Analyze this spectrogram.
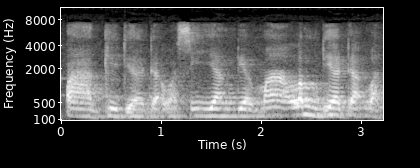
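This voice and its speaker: A man preaching an animated, joking sermon to an audience in a lecture hall. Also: on the high side, slow pace, gravelly, slight background noise. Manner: animated, joking, switching into local dialect. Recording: echoey, slightly dull lecture recording.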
